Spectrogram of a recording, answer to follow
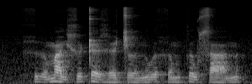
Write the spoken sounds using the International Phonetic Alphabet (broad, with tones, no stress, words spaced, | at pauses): hɨ˨˩˦ə̯ma˨˩jxɨ˧˥ ʈɛ˨˩ɣɛ˨˩cəː˨˩˨ nu˨˩ə̯hə˨˩˦mkə˨˩˨wsa˨˩˦n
